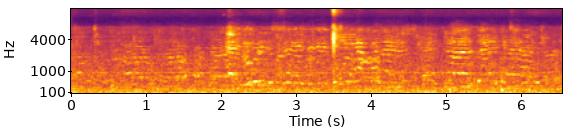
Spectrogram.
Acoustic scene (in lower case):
park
